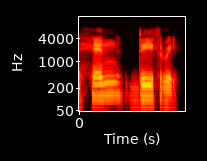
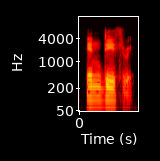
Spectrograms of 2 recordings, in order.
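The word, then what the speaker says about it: HindIII: And we are going to treat it with two restriction enzymes, EcoR1 and HIN-D3. That's how you pronounce it, okay? HIN, and then the D, and then that's Roman numeral 3, HIN-D3.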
